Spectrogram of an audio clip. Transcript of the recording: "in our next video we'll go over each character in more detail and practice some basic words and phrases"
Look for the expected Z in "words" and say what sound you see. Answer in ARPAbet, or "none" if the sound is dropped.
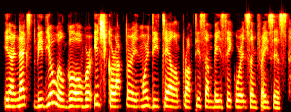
S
